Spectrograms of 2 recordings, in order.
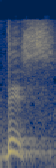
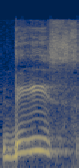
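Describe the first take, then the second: First: The vowel is clipped short. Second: The vowel is drawn out long. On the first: The speaker calls it right. "हमेशा short sound बोलेंगे" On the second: The speaker calls it wrong. "हम इसे वैसे नहीं बोलेंगे"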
